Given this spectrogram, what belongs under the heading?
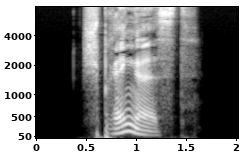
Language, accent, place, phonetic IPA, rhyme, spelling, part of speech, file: German, Germany, Berlin, [ˈʃpʁɛŋəst], -ɛŋəst, sprengest, verb, De-sprengest.ogg
- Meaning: second-person singular subjunctive I of sprengen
